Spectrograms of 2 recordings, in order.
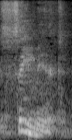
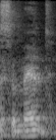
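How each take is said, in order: First: The stress is on the first syllable. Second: The stress is on the second syllable. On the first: This is how Southerners say it. "Southerners typically put stress on the first syllable. They'll say" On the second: This is the usual non-Southern way. "instead of"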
